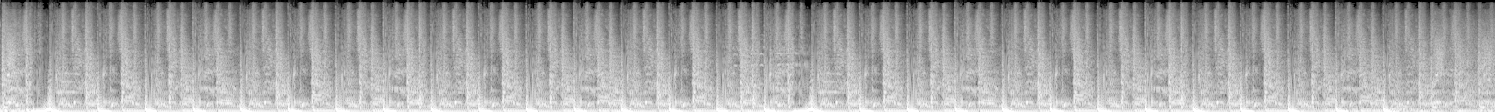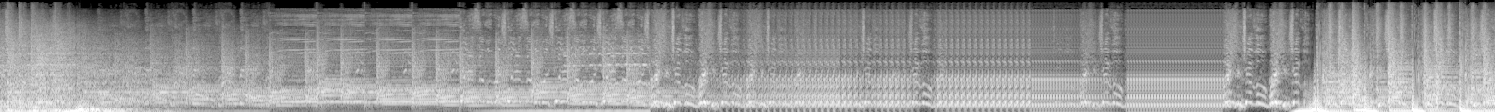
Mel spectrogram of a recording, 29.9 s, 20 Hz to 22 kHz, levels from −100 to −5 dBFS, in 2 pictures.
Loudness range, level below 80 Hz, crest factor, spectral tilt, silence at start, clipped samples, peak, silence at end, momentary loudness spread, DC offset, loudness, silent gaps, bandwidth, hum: 8 LU; -10 dBFS; 8 dB; -5 dB/octave; 0 s; 3%; 0 dBFS; 0 s; 10 LU; under 0.1%; -10 LUFS; none; 19.5 kHz; none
